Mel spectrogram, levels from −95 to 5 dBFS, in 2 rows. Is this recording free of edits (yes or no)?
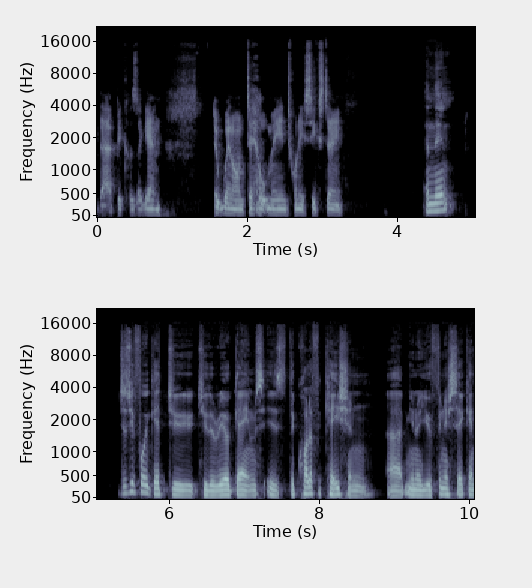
no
